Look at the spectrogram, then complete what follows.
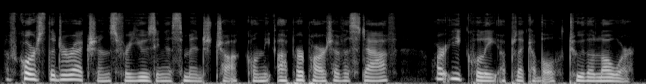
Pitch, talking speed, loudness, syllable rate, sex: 180 Hz, 205 wpm, -20 LUFS, 6.1 syllables/s, female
